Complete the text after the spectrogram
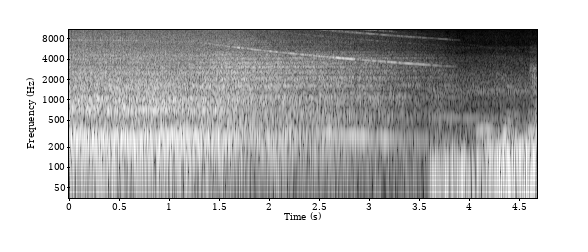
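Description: A jet engine roars and its whine slowly winds down.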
